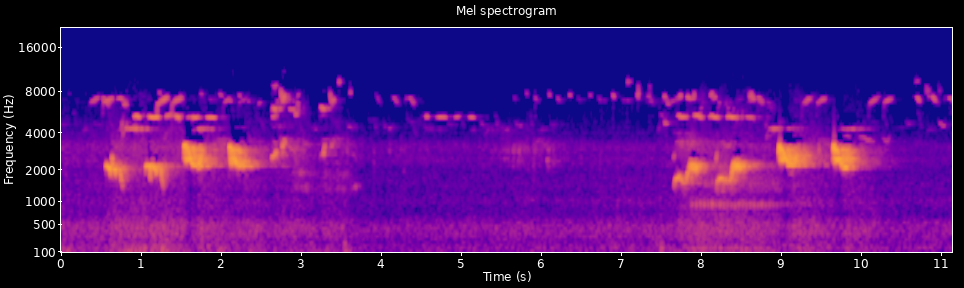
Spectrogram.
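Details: In Saitama Prefectural Forest at 800 m, Chichibu, Japan, an April morning Japanese thrush sings two phrases of quick whistled notes about seven seconds apart, with high chirps of other birds and a quiet gap between.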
